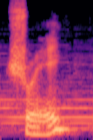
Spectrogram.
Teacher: the third tone the characteristic of the third tone is that at the beginning our tone should fall and then suddenly rise creating a turning point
